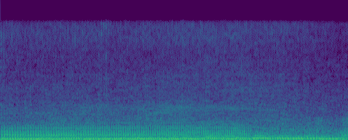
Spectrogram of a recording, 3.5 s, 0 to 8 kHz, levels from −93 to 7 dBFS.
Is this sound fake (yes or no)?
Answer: yes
